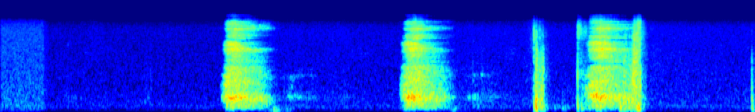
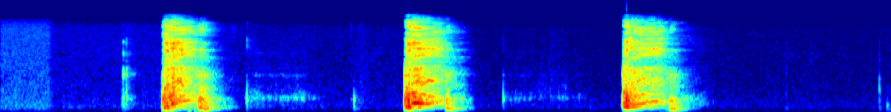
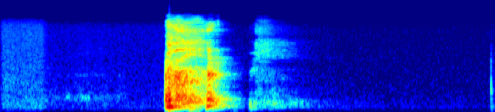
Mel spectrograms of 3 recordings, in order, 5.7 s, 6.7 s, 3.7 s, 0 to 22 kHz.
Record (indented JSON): {
  "exhalation_length": "5.7 s",
  "exhalation_amplitude": 3303,
  "exhalation_signal_mean_std_ratio": 0.35,
  "three_cough_length": "6.7 s",
  "three_cough_amplitude": 27572,
  "three_cough_signal_mean_std_ratio": 0.26,
  "cough_length": "3.7 s",
  "cough_amplitude": 29204,
  "cough_signal_mean_std_ratio": 0.22,
  "survey_phase": "beta (2021-08-13 to 2022-03-07)",
  "age": "65+",
  "gender": "Male",
  "wearing_mask": "No",
  "symptom_none": true,
  "smoker_status": "Never smoked",
  "respiratory_condition_asthma": false,
  "respiratory_condition_other": false,
  "recruitment_source": "REACT",
  "submission_delay": "1 day",
  "covid_test_result": "Negative",
  "covid_test_method": "RT-qPCR"
}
